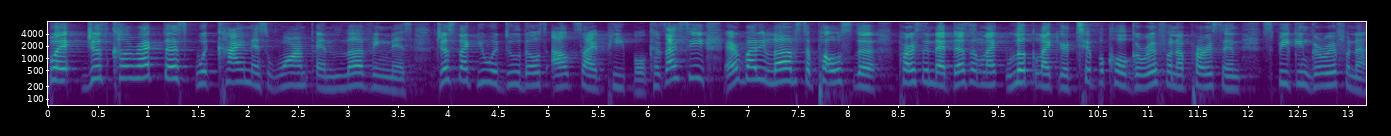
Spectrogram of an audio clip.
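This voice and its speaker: A woman with an American accent talks at a moderate pace with hardly any pauses, her pitch fairly high. Her tone is animated and her intonation lively. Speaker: conference speaker, Garifuna parent. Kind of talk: conference speech.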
